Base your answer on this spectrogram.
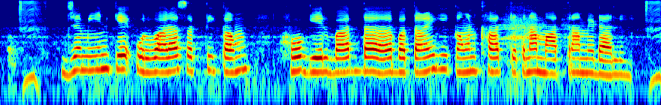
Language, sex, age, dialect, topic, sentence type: Bhojpuri, female, 31-35, Southern / Standard, agriculture, question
